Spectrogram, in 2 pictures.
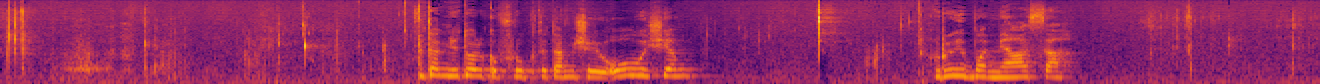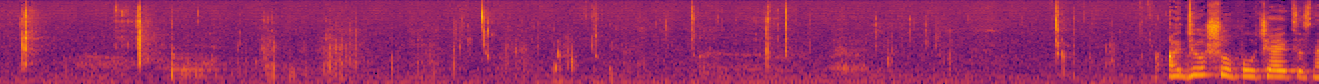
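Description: Pomegranate seeds crunch and pop as a young woman chews them close to a microphone.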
